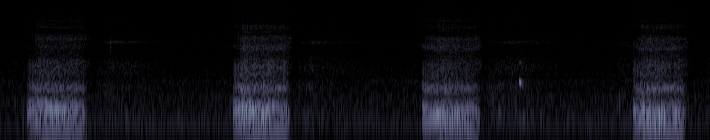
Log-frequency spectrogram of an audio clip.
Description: My yellow lab is LOUD when she's sleeping! She won't make a sound all day, but she makes up for it all night long!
